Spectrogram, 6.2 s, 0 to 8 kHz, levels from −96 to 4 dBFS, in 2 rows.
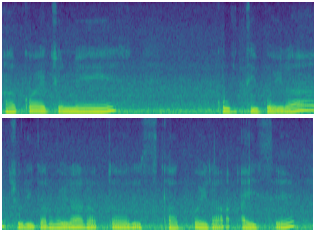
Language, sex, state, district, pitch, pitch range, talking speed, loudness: Bengali, female, Tripura, Unakoti, 230 Hz, 205-250 Hz, 95 wpm, -13 LUFS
